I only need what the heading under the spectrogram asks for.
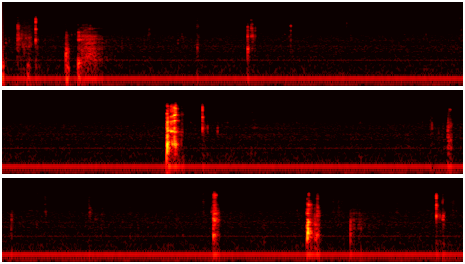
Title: Hiccups Today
